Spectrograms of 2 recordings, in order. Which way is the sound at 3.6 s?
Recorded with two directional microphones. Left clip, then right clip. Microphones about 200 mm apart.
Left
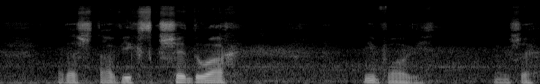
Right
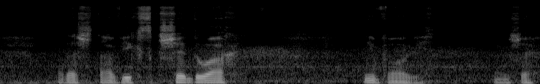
5° right (ahead or behind).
